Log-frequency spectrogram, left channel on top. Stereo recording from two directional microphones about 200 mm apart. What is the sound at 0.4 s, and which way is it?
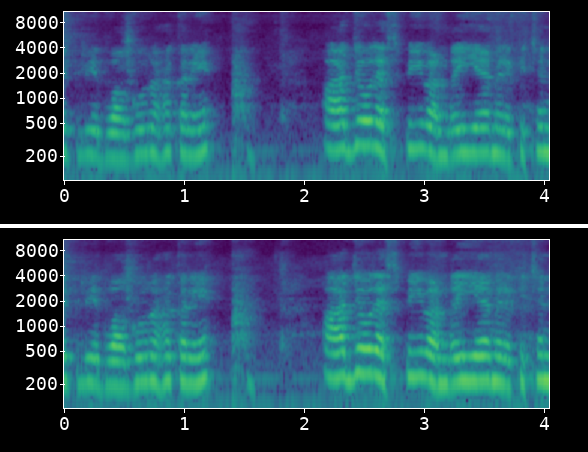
Speech, 35° right (ahead or behind).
